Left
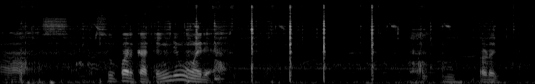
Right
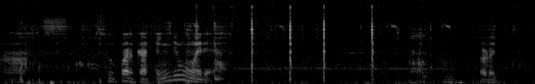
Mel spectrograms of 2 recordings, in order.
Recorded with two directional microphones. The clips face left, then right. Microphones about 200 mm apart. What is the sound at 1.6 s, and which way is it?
Speech, 55° left (ahead or behind).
